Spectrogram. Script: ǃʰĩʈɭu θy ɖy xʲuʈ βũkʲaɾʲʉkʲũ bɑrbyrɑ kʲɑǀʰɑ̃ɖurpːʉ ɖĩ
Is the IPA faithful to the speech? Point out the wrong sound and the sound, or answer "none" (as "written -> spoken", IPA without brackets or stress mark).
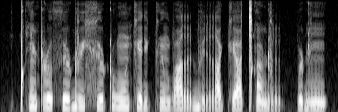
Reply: none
